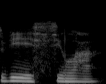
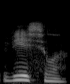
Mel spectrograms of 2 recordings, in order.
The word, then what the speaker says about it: весело: Al final tenemos весело. Y se convierte en I o se convierte en A. Parece que tenemos otra palabra, pero no. Simplemente relajamos la boca y pronunciamos весело, весело.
